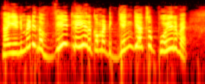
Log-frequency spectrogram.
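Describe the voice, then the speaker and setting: A voice actor playing a young wife in a cartoon story, heartbroken and bitter, with a high pitch-shifted voice. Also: big pitch swings, racing, bright, forceful tone, heavily acted. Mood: irritated. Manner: wailing then scornful.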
